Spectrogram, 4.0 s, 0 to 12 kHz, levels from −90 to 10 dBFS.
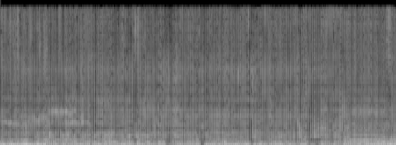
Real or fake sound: fake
